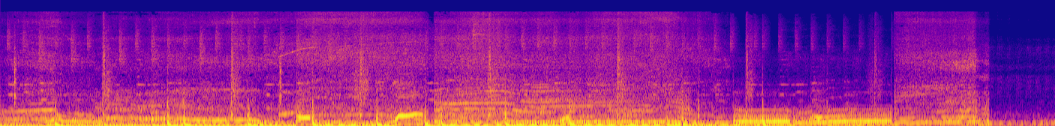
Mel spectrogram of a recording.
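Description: Car engines revving and tyres squealing through drag-strip burnouts, mixed with loud electronic music with a heavy steady bass. Both drop away about a second before the end.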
